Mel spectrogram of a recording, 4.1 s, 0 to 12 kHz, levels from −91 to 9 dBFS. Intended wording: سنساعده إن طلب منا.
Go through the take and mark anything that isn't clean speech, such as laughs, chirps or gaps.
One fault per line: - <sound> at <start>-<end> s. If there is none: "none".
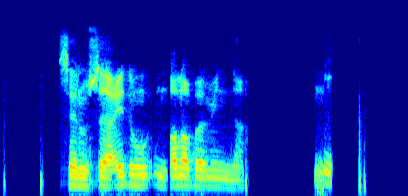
- laugh at 3.2-3.3 s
